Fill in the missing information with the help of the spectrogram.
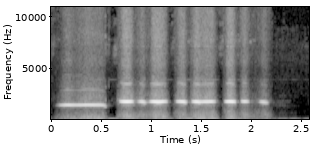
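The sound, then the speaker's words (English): A person whistles an imitation of the white-throated sparrow's song, which is interpreted in Canada as 'oh Canada, Canada, Canada': one long steady note, then a higher series of short repeated whistled notes in a triplet-like rhythm. “That, yeah, um, that's the white-throated sparrow, and it used to be we interpret it in Canada as oh Canada, Canada, Canada.”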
